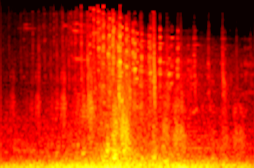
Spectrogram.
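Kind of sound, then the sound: sound effect, sliding door opening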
